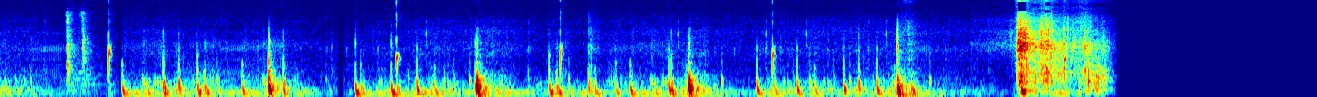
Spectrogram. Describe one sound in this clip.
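An axe chops wood with repeated dull knocks.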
